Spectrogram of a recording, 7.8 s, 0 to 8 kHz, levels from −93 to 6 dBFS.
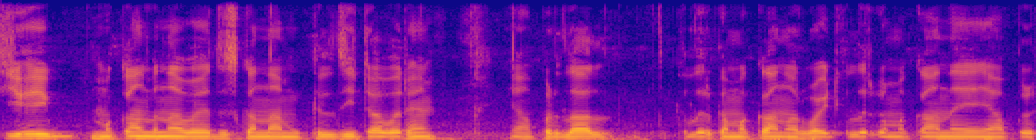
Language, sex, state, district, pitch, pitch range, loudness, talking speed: Hindi, male, Rajasthan, Bikaner, 110 Hz, 110-115 Hz, -17 LUFS, 195 wpm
